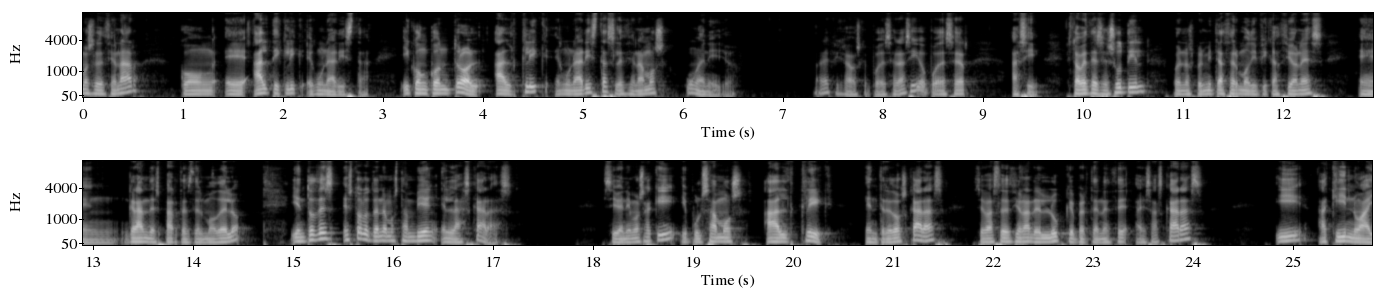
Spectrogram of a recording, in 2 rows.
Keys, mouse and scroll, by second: 2.1 alt+click, 4.5 ctrl+alt+click, 6.9 ctrl+alt+click, 7.6 ctrl+alt+click, 8.7 ctrl+alt+click, 21.2 alt+click, 25.2 alt+click.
